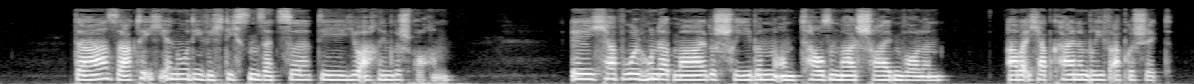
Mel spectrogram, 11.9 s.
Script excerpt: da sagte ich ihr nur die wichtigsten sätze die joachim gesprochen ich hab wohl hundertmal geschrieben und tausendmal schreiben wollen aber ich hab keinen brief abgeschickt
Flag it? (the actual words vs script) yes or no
no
